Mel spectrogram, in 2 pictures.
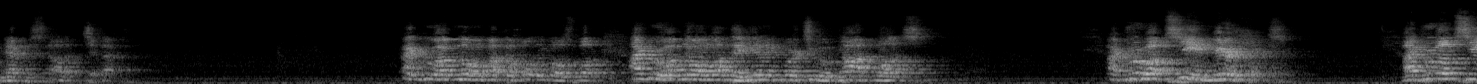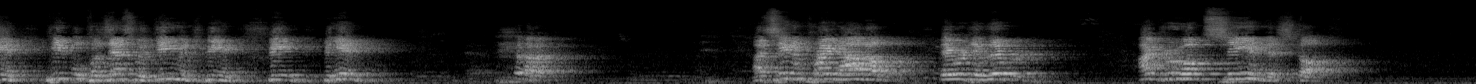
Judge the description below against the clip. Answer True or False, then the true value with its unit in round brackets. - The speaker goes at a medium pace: False (110 wpm)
